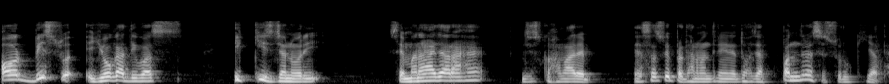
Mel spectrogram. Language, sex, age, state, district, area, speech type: Hindi, male, 45-60, Uttar Pradesh, Ghazipur, rural, spontaneous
